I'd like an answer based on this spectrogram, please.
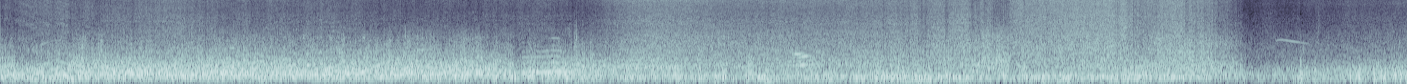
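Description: Ocean surf breaking and washing up the sand, with wind buffeting the microphone. The hiss of the wash grows brighter about halfway through and falls away briefly near the end.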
